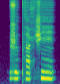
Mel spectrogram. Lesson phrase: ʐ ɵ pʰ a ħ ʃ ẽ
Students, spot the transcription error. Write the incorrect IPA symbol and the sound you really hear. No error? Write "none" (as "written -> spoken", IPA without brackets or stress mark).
none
